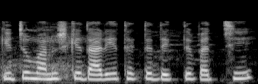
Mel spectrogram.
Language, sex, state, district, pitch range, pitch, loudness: Bengali, female, West Bengal, Alipurduar, 235-265 Hz, 255 Hz, -13 LUFS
